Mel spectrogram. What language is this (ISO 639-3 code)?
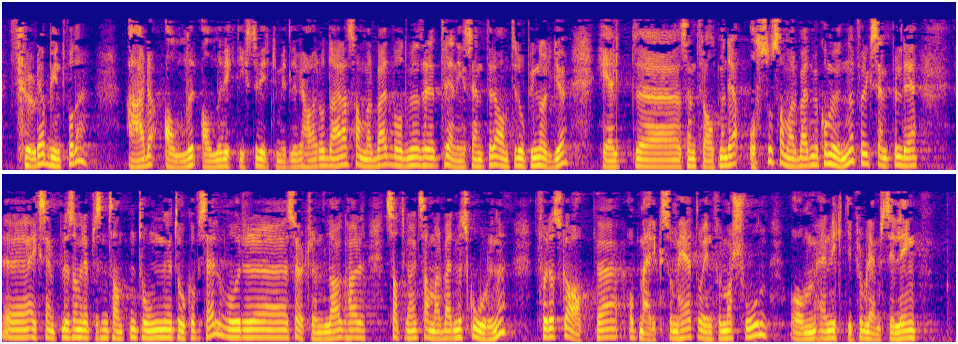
nob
